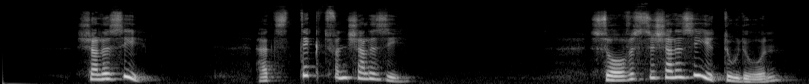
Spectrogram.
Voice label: "jaloezie", Limburgs

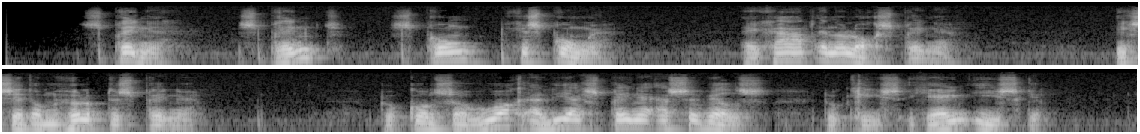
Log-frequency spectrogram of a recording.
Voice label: "springen", Limburgs

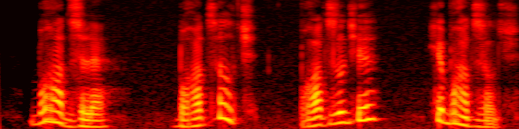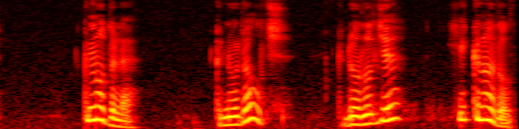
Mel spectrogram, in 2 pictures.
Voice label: "knoeien", Limburgs

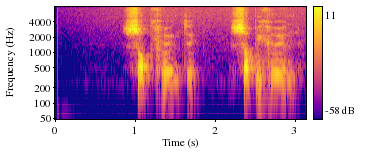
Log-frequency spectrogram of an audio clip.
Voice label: "soepgroenten", Limburgs

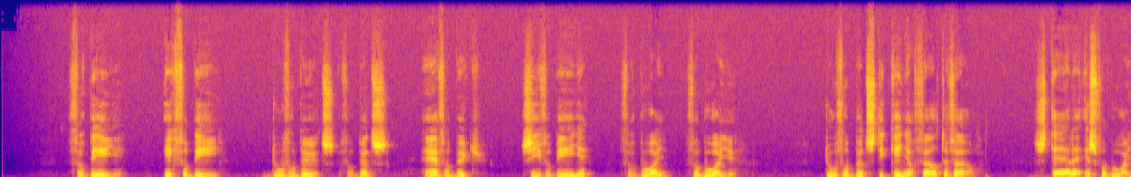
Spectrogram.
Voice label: "verbieden", limburgse

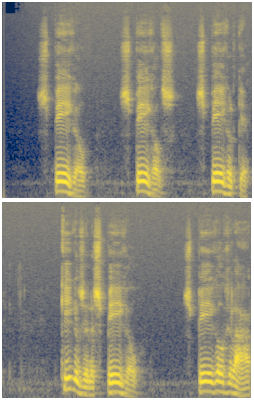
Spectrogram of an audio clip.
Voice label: "spiegel", Limburgs

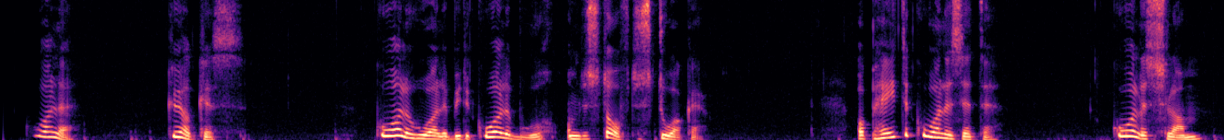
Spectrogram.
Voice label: "kolen", Limburgs

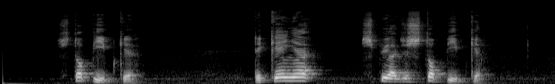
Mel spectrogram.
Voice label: "verstoppertje", limburgse

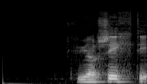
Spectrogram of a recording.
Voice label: "voorzichtig", limburgse

